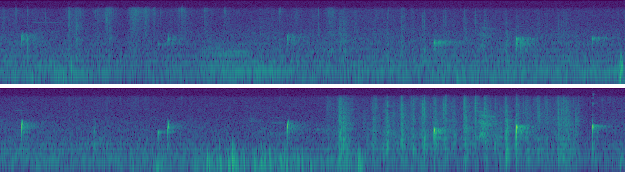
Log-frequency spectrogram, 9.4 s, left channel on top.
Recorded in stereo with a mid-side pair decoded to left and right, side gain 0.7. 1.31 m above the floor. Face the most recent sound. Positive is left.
turn(degrees=-60)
